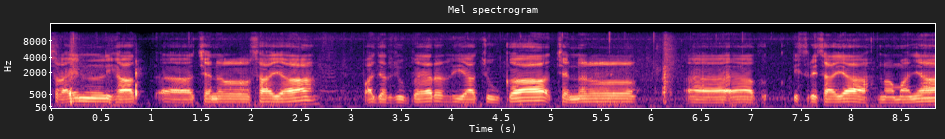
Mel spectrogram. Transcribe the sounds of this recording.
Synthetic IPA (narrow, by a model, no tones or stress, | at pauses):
səlaɪnliɦat̪̚ət͡ʃɛnɛlsaja | pad͡ʒard͡ʒubɛrliɦat̪̚d͡ʒuɡat͡ʃɛnəl | ə | ist̪ɾisajanamaɲa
